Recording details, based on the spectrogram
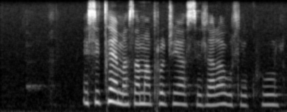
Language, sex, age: South Ndebele, female, 21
